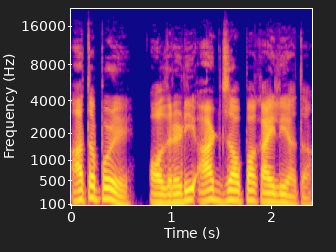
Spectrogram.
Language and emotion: Goan Konkani, neutral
